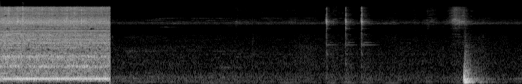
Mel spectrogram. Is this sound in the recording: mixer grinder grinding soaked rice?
yes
